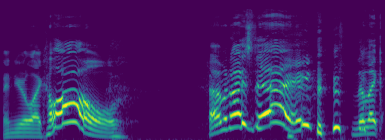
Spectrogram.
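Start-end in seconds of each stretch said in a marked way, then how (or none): 0.5-3.1 high, loud, chirpy hello; cheerful greeting. Pretend. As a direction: belt out a sunny catchphrase. Acted cheerful catchphrase greeting.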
